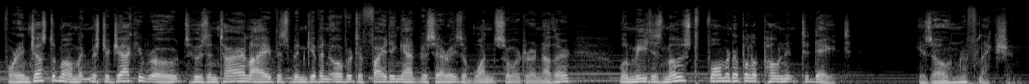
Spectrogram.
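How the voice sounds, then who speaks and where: A man narrating an eerie radio drama in a deliberate, portentous and ominous style. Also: mid-range voice, expressive, darkish tone, lightly acted. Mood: grave, ominous. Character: grave, ominous male narrator of an eerie tale. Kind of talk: scripted dramatic narration in old-time radio anthology style. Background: music.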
